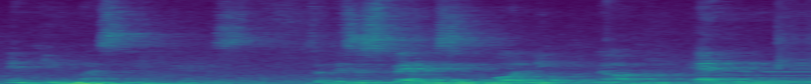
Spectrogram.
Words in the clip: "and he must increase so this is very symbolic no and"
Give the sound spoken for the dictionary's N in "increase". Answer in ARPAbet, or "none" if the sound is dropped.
none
